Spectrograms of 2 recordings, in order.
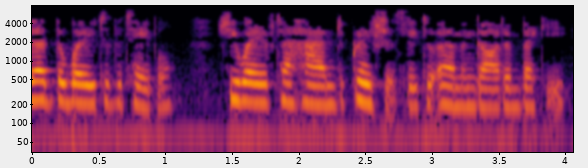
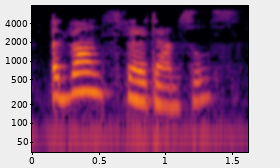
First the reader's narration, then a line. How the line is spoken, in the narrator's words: said in her happy dream voice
